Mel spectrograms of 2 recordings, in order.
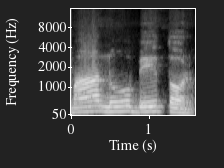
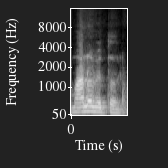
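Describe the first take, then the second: First: মানবেতর stretched very slowly, each syllable held apart. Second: Said in the usual way. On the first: Shown as a demonstration. Teacher asking students to notice the word, slow syllable-by-syllable dictation. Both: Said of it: "তাহলে খেয়াল করেন".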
